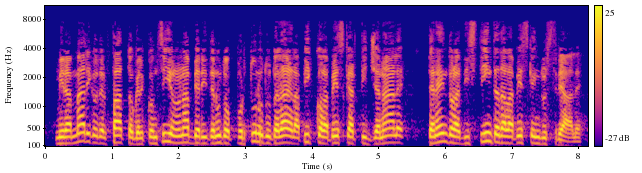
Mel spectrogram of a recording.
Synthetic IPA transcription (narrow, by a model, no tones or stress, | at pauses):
miɾamːaːɾikod̪elfat̪ːokelkonsiʎːononabːjaɾit̪enuːt̪̬oːpːort̪uːnot̪̬ut̪elaːɾelapikːolapeskaːrt̪id͡ʒanaːle | t̪enɛnd̪olad̪ist̪int̪ad̪alːapeskaind̪ust̪ɾja̰ːle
